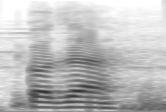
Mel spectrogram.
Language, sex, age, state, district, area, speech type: Assamese, male, 18-30, Assam, Sivasagar, urban, spontaneous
